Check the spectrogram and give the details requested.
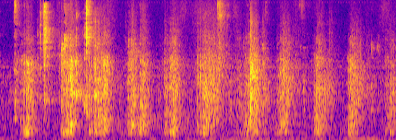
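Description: Crisp, baked chicken-ramen snack pieces crunched in the mouth, about three crunches a second.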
